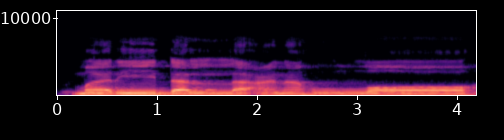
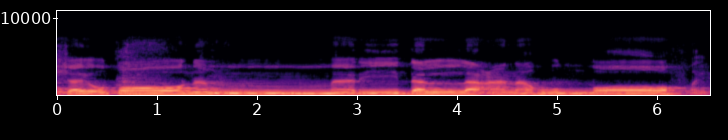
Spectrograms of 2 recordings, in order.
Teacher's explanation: tanwinnya fathatainnya dimasukkan ke lam dan di lamnya enggak ada guna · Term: idgham bila gun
